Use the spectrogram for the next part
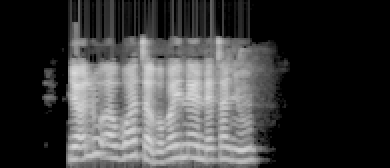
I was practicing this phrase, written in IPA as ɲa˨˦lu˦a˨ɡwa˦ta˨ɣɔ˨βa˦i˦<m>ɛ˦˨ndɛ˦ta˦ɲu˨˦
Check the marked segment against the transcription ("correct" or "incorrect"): incorrect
